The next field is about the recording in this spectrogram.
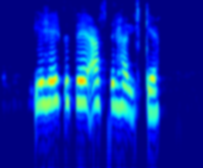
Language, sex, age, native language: Icelandic, female, 10, Icelandic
